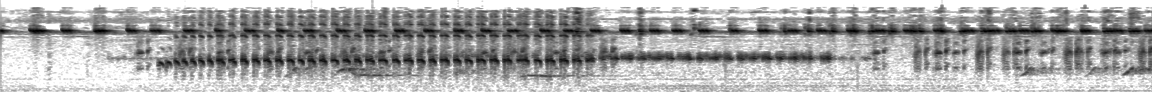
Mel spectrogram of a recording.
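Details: Insistent high cricket chirps, rapid and uneven, continue throughout while a loud lower pulsed trill rises in, holds steady for several seconds, then gives way to scattered chirps.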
